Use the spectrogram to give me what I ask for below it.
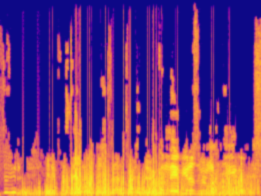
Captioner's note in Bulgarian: чува се вятър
